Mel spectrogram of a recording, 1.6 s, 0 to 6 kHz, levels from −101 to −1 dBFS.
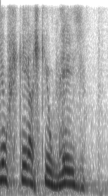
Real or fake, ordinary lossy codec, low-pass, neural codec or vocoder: fake; none; 5.4 kHz; vocoder, 44.1 kHz, 128 mel bands, Pupu-Vocoder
